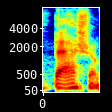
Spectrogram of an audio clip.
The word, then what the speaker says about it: Basham: It is Basham. I've always said Basham, like bash him You've over been- the head, You've been but saying it right.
